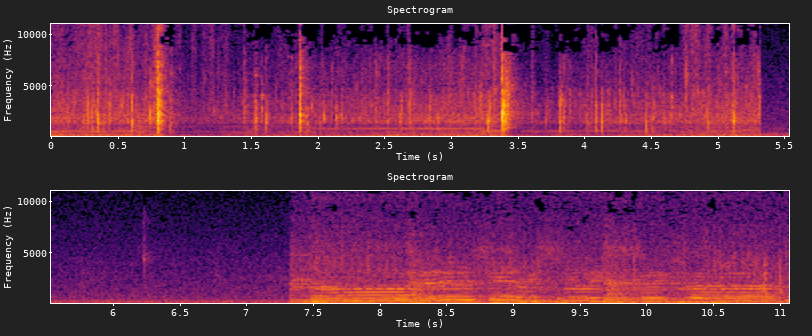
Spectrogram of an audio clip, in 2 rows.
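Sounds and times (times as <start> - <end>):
egg sizzling in oil: 0.0 - 5.4.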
